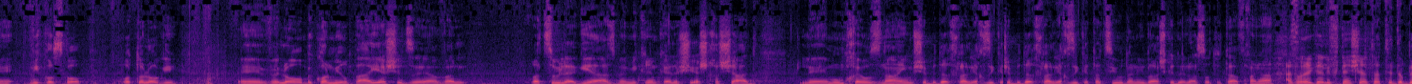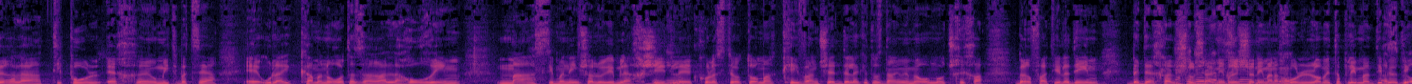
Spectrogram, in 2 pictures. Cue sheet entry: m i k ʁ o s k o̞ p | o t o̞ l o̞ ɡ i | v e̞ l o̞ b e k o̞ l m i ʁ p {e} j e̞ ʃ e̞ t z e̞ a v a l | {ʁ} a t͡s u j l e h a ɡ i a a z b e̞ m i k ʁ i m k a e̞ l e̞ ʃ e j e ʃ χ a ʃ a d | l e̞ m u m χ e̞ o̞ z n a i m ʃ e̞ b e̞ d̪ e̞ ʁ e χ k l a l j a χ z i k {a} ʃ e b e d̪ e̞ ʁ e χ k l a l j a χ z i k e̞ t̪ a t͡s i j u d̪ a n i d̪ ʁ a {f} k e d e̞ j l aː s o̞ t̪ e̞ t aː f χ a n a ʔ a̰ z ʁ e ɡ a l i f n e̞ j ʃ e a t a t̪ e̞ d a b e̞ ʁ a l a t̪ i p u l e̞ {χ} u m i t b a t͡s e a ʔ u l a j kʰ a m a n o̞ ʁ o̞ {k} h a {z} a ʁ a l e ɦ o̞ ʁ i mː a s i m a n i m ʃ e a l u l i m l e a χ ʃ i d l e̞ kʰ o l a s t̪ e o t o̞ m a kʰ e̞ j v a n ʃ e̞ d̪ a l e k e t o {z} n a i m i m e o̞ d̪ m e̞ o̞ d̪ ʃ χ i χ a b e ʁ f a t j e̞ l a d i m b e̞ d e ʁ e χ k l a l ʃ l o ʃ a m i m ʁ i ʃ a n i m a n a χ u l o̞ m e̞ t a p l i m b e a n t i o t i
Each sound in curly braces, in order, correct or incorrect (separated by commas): incorrect, correct, incorrect, incorrect, correct, incorrect, correct, correct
